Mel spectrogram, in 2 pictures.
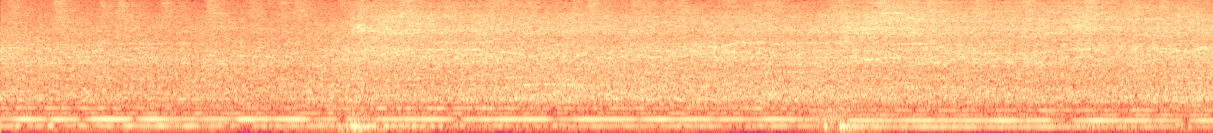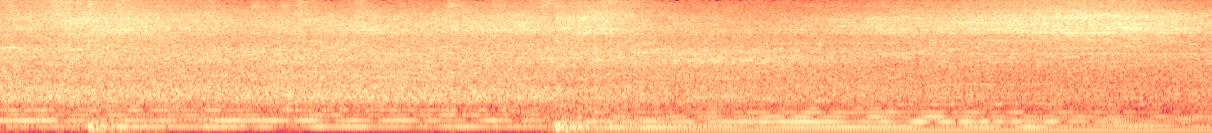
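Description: Live hard-rock band playing an instrumental passage: distorted electric guitars and bass hold long, loud chords that change twice, about every six or seven seconds, over a dense high wash of sound.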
